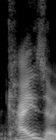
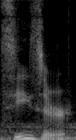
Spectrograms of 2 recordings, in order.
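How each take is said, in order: First: The name begins with a hard K sound. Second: The name begins with a soft S sound. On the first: "he doesn't pronounce it uh, Kaiser" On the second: "He pronounces it Caesar"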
